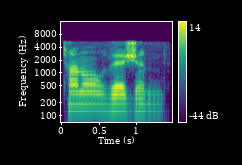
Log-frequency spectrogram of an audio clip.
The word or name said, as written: tunnel-visioned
